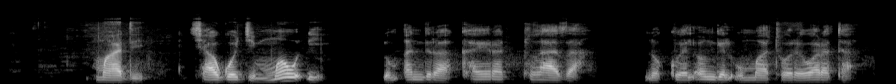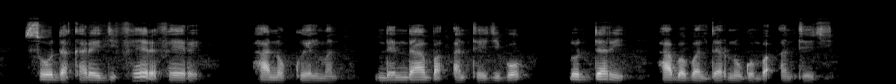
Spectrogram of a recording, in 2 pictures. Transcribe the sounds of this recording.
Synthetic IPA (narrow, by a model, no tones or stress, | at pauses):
maːdi | t͡ʃaɡoːd͡ʒimawɗi | ɗumandiɾakʰajɾad̚plaza̰ | nɔkːuɛlʔɔnɡɛlṵmːatʰɔɾɛwaɾata̰ | sɔdakaɾed͡ʒifɛɾɛ̰fɛɾɛ | hanɔkːuɛlman | ndɛndamba̰ʔanteːd͡ʒibɔ | ɗɔdːaɾi | hababaldaɾnuɡɔmba̰ʔanteːd͡ʒi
